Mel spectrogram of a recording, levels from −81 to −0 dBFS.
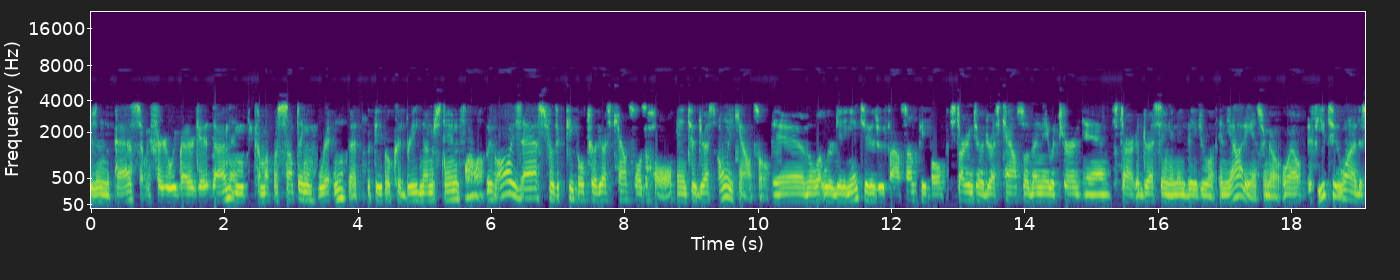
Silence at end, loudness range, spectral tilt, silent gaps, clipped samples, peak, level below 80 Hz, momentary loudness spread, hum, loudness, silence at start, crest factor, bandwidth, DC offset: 0 s; 1 LU; -8 dB/octave; none; under 0.1%; -2 dBFS; -56 dBFS; 4 LU; none; -12 LUFS; 0 s; 10 dB; 4 kHz; under 0.1%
